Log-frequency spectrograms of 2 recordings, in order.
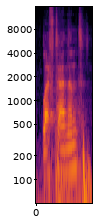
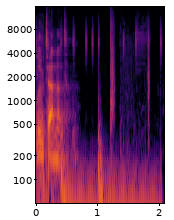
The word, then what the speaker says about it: lieutenant: water water water water left tenant yeah no listen i'll give you guys lieutenant that's just stupid it should be pronounced lieutenant i literally i think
